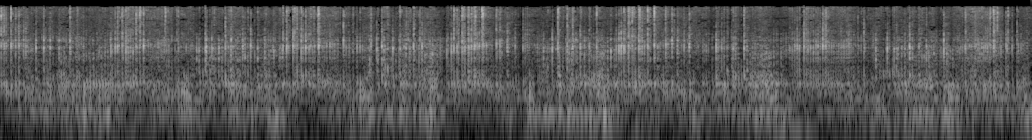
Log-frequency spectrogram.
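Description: Fingernails scratch fast across the corrugated cardboard floor inside an empty shoe box, one hand at a time. A dense, continuous rasping scrape with a bright, papery edge holds a steady level throughout, swelling slightly in short waves as the strokes alternate.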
